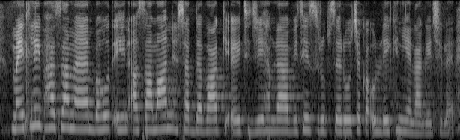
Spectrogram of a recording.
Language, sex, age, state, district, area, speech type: Maithili, other, 18-30, Bihar, Saharsa, rural, spontaneous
